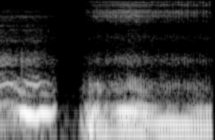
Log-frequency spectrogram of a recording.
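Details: Senior pit bull mix dog snoring while asleep; a low, droning snore over two breaths with a brief gap between.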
